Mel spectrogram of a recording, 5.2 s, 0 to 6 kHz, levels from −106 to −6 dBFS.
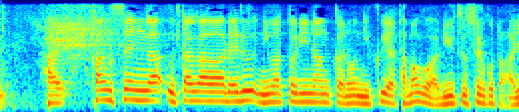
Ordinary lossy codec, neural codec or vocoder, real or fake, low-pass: none; none; real; 5.4 kHz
